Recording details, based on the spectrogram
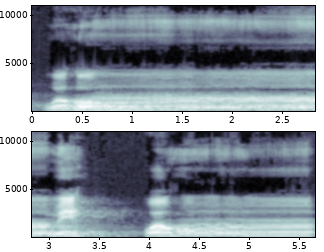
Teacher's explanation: Kalau ikhfa syafawi itu samar-samarnya di bibir. Misalnya wahum bih wahum, tuh wahum itu kan ikhfa.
